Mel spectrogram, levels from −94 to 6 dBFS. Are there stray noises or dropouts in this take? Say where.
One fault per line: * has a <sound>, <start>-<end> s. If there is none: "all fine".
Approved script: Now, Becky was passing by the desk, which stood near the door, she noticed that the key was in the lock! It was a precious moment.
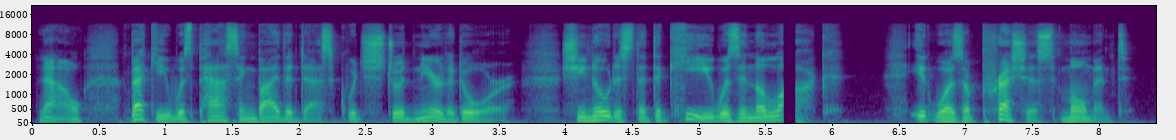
* has a dropout, 5.6-5.7 s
